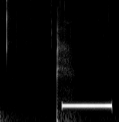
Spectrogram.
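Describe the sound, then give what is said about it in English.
A sharp click, then a loud, steady ringing tone of an outgoing telephone call made live holds one low-mid pitch for about a second before cutting off. No one speaks. “Let's see if they answer.”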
